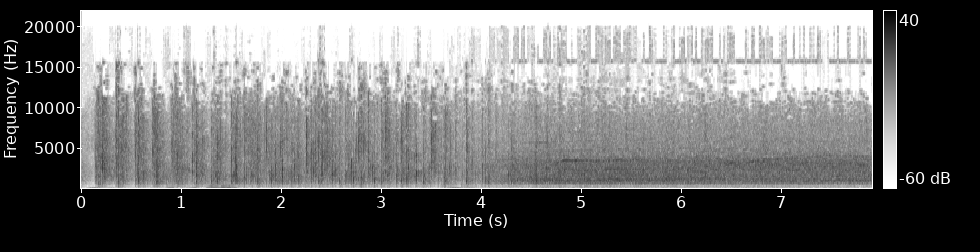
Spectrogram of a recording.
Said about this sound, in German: Das ist aber ein schwacher Applaus, oder?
